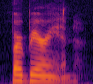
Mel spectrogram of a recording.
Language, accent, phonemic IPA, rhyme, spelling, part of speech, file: English, US, /bɑɹˈbɛəɹ.i.ən/, -ɛəɹiən, barbarian, adjective / noun, En-us-barbarian.ogg
- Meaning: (adjective) Relating to people, countries, or customs perceived as uncivilized or inferior; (noun) A non-Greek or a non-Roman citizen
